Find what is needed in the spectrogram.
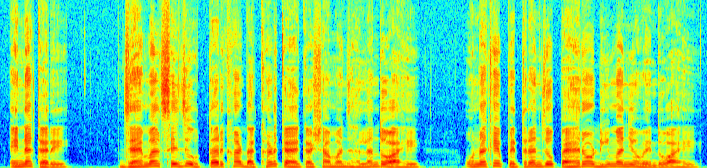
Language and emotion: Sindhi, neutral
